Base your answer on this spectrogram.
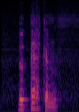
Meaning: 1. to limit, to curtail, to restrict, to constrain 2. to abridge
- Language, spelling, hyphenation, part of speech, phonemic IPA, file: Dutch, beperken, be‧per‧ken, verb, /bəˈpɛrkə(n)/, Nl-beperken.ogg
